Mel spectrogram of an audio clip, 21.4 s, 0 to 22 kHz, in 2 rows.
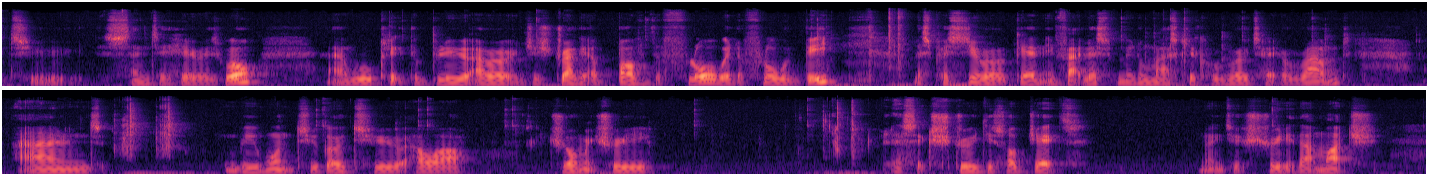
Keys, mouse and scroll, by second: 2.9-4.0 drag, 4.8-6.1 middle drag, 6.6 KP_0, 7.9-8.4 middle drag, 8.6-9.0 scroll up 3, 9.2-9.8 middle drag, 11.5-11.9 scroll up 4, 13.0 click, 13.7 click, 14.4 drag, 15.9 click, 16.9 ctrl+z, 17.5-20.2 drag.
